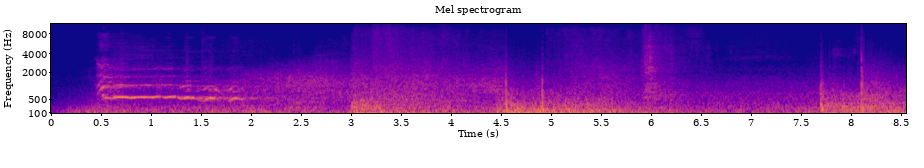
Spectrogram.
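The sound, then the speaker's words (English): Several heavy, rumbling explosions from Israeli airstrikes on Gaza in the middle of the night boom one after another, each a deep blast trailing into a low roar, with a dog's wavering howl briefly audible at the start. “Instead, people were jolted awake to the familiar, terrifying sound of Israeli airstrikes.”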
